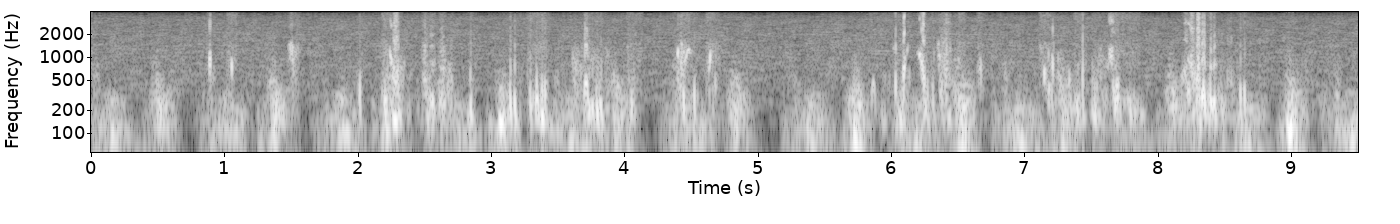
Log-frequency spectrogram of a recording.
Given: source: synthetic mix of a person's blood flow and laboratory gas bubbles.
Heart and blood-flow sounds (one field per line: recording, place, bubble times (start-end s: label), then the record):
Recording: Doppler ultrasound of blood flow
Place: precordium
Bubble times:
0.86-0.92 s: bubbles
1.02-1.09 s: bubbles
1.47-1.57 s: bubbles
1.98-2.06 s: bubbles
2.17-2.72 s: bubbles
2.81-2.90 s: bubbles
3.10-3.23 s: bubbles
3.26-3.46 s: bubbles
3.60-3.89 s: bubbles
4.01-4.13 s: bubbles
4.36-4.57 s: bubbles
4.60-4.74 s: bubbles
5.83-6.57 s: bubbles
6.63-6.71 s: bubbles
7.11-7.86 s: bubbles
8.16-8.69 s: bubbles
From the record:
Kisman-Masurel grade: 233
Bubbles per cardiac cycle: several, 3 to 8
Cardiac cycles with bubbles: 50 to 99%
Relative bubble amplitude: loud (0.450 to 0.775)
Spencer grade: 3 (all of the cardiac periods contain showers or single bubble signals, but not dominating or overriding the cardiac motion signals)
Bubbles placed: only in the low amplitude regions of the cardiac cycle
